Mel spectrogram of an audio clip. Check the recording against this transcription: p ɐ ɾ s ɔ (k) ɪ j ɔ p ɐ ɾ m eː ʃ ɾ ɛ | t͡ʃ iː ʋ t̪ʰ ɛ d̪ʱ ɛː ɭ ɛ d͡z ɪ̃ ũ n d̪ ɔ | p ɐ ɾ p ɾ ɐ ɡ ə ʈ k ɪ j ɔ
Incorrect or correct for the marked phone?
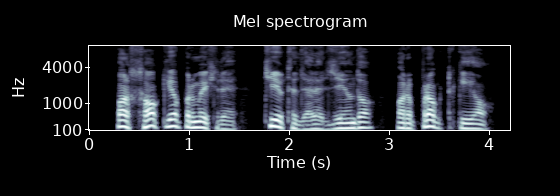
correct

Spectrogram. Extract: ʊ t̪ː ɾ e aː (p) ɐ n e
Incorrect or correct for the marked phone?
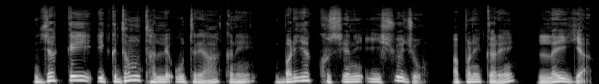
incorrect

